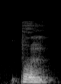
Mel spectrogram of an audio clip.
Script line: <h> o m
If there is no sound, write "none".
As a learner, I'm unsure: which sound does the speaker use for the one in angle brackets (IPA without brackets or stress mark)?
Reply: p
